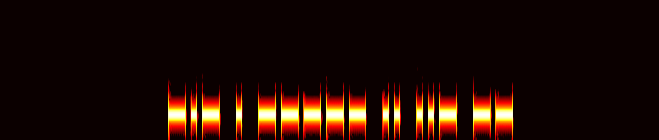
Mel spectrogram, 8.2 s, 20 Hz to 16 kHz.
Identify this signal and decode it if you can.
Morse code, heard as a keyed tone, about 17 wpm, 700 Hz. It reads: KE0IUM
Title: USA Call Signs - 6 Characters - 17wpm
